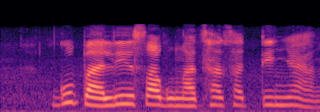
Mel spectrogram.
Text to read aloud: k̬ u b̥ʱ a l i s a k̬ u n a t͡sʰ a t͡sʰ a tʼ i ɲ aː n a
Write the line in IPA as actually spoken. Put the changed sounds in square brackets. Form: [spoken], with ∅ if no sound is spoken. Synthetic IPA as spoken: k̬ u b̥ʱ a l i s a k̬ u [ŋ] a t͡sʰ a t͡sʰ a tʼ i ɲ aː [ŋ] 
